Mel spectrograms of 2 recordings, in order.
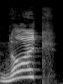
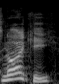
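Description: First: The word rhymes with bike. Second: The word ends with an ee sound. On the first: The speaker calls it wrong. "how do you pronounce B-I-K-E?" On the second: The speaker calls it right. "no, it's Nike"

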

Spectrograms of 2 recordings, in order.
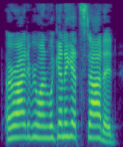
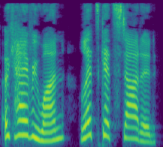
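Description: First: The voice sounds nasal, with little resonance. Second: The voice sounds round, with full resonance.

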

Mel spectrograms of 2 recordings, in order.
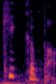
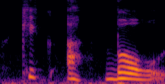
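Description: First: The k links into a, sounding like ka. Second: Each word is said separately, without linking. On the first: The speaker calls it right. "ここでかってなってしまう" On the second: The speaker calls it wrong. "kick a ball って言わないんですよね"

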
